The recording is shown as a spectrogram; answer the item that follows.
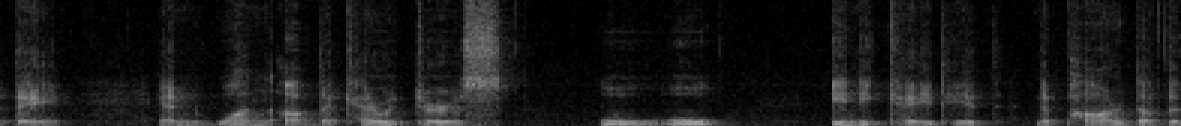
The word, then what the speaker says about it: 午: 午 is the third tone.Please pronounce it after me. 午午午 In ancient China, for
